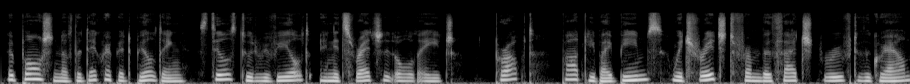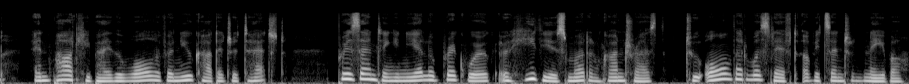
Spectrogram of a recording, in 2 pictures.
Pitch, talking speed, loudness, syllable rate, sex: 175 Hz, 180 wpm, -18 LUFS, 4.9 syllables/s, female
